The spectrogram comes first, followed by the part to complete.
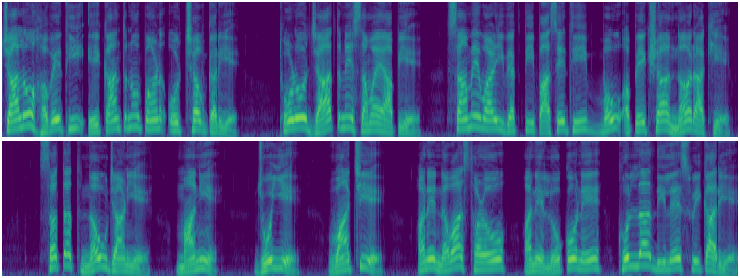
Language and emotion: Gujarati, neutral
